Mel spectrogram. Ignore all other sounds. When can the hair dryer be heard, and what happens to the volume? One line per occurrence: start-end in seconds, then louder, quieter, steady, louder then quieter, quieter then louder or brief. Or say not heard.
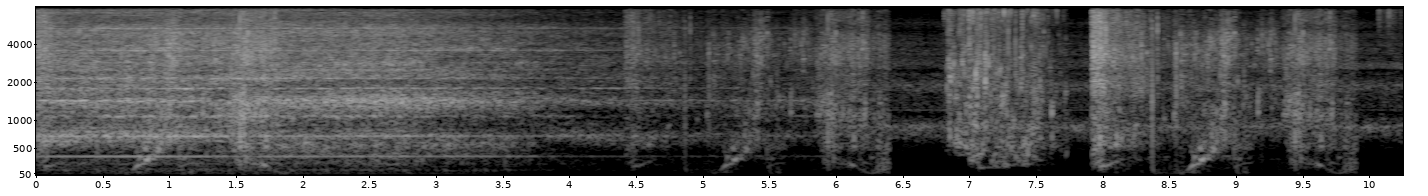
0.0-10.2 quieter.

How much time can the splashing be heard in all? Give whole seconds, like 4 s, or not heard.
8 s.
